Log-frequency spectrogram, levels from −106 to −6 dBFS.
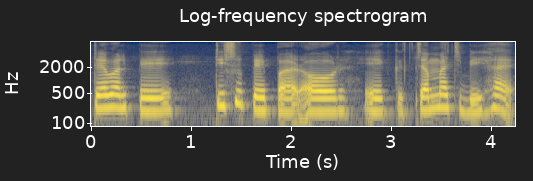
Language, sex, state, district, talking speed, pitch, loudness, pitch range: Hindi, female, Himachal Pradesh, Shimla, 125 wpm, 205 Hz, -16 LUFS, 195-230 Hz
